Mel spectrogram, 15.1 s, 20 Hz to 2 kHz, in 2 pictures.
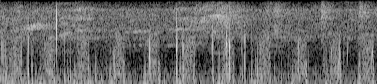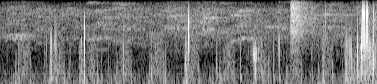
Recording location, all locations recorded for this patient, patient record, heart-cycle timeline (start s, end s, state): mitral valve (MV)
aortic valve (AV)+pulmonary valve (PV)+tricuspid valve (TV)+mitral valve (MV)
#Age: Adolescent
#Sex: Male
#Height: 151.0 cm
#Weight: 53.6 kg
#Pregnancy status: False
#Murmur: Present
#Murmur locations: aortic valve (AV)+mitral valve (MV)+pulmonary valve (PV)+tricuspid valve (TV)
#Most audible location: pulmonary valve (PV)
#Systolic murmur timing: Holosystolic
#Systolic murmur shape: Plateau
#Systolic murmur grading: III/VI or higher
#Systolic murmur pitch: Medium
#Systolic murmur quality: Blowing
#Diastolic murmur timing: nan
#Diastolic murmur shape: nan
#Diastolic murmur grading: nan
#Diastolic murmur pitch: nan
#Diastolic murmur quality: nan
#Outcome: Abnormal
#Campaign: 2015 screening campaign
0.00	4.72	unannotated
4.72	5.11	diastole
5.11	5.28	S1
5.28	5.36	systole
5.36	5.46	S2
5.46	5.84	diastole
5.84	5.96	S1
5.96	6.06	systole
6.06	6.18	S2
6.18	6.46	diastole
6.46	6.68	S1
6.68	6.74	systole
6.74	6.86	S2
6.86	7.12	diastole
7.12	7.32	S1
7.32	7.40	systole
7.40	7.52	S2
7.52	7.82	diastole
7.82	7.96	S1
7.96	8.12	systole
8.12	8.22	S2
8.22	8.54	diastole
8.54	8.72	S1
8.72	8.80	systole
8.80	8.88	S2
8.88	9.12	diastole
9.12	9.32	S1
9.32	9.44	systole
9.44	9.56	S2
9.56	9.80	diastole
9.80	10.06	S1
10.06	10.14	systole
10.14	10.24	S2
10.24	10.54	diastole
10.54	10.68	S1
10.68	10.80	systole
10.80	10.92	S2
10.92	11.22	diastole
11.22	11.40	S1
11.40	11.48	systole
11.48	11.58	S2
11.58	11.94	diastole
11.94	12.08	S1
12.08	12.18	systole
12.18	12.28	S2
12.28	12.62	diastole
12.62	12.76	S1
12.76	12.88	systole
12.88	12.96	S2
12.96	13.23	diastole
13.23	13.36	S1
13.36	13.44	systole
13.44	13.54	S2
13.54	13.87	diastole
13.87	15.09	unannotated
